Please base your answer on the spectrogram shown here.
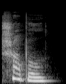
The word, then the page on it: trouble: British English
